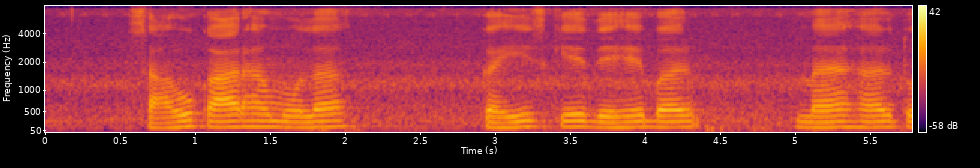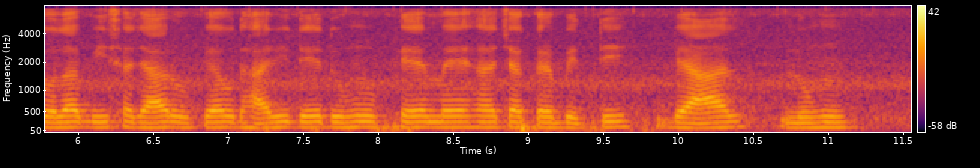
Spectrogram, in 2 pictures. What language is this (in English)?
Chhattisgarhi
